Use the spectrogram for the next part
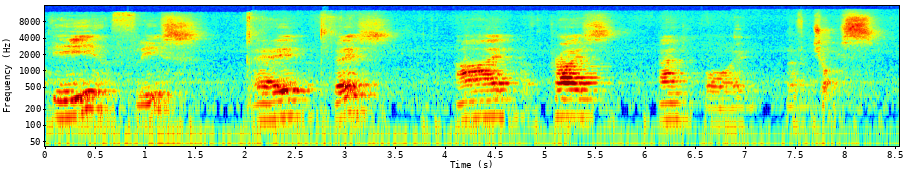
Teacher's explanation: the long vowel and diphthongs which move towards the close front area, the I area of the vowel space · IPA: /iː/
